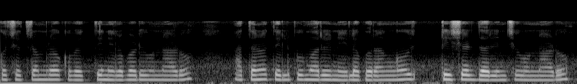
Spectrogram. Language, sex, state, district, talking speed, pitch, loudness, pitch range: Telugu, female, Telangana, Mahabubabad, 155 wpm, 215 Hz, -21 LUFS, 210-220 Hz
